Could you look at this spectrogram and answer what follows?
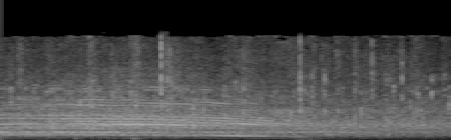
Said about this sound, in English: Come on, the clapping's got to come on up.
